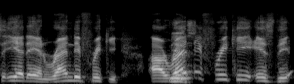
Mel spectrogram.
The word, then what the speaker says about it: Fricke: i'm here with randy frick is that how you say your name real close fricky i pronounce the e on the end you pronounce it and randy freaky a randy freaky is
